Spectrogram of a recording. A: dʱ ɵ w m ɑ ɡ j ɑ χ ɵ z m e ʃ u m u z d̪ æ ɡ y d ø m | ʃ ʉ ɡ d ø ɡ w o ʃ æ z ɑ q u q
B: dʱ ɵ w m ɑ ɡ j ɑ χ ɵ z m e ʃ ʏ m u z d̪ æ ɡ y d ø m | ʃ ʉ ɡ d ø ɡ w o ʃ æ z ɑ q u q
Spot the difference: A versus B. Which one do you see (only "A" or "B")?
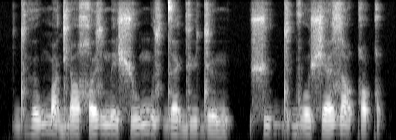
A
